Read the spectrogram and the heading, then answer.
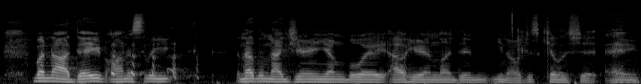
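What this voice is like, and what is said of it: Usual voice. Nothing is said of it.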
